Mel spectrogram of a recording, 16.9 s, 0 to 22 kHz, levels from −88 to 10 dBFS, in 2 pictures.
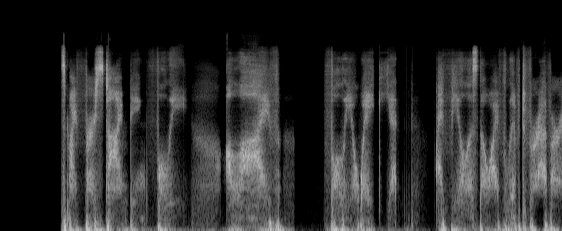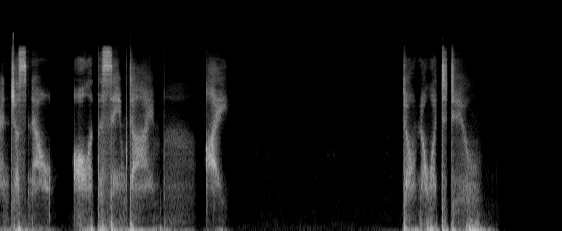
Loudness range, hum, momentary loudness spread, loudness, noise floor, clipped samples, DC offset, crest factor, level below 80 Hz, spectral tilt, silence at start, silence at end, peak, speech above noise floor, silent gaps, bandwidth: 10 LU; none; 15 LU; -23 LUFS; -79 dBFS; under 0.1%; under 0.1%; 22 dB; -30 dBFS; -1.5 dB/octave; 0.9 s; 1.1 s; -4 dBFS; 58 dB; none; 10 kHz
